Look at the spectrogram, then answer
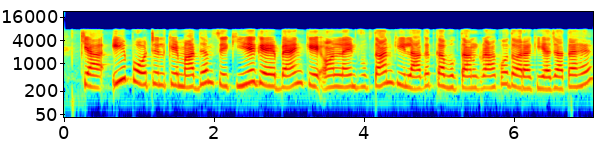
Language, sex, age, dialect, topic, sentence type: Hindi, female, 25-30, Awadhi Bundeli, banking, question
